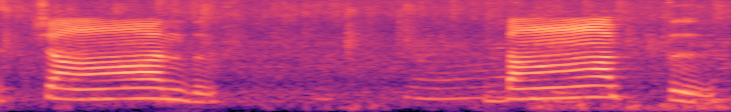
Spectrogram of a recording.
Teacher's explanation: अनुनासिक जिसमें नाक से आवाज़ निकलती है, जैसे चांद, दांत, तो इसमें चंद्र बिंदु लगाते हैं ना, तो जिसमें हम चंद्र बिंदु लगाते हैं वो अनुनासिक होता है, और जिसमें अंक की बिंदी लगाते हैं वो अनुस्वार होता है।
